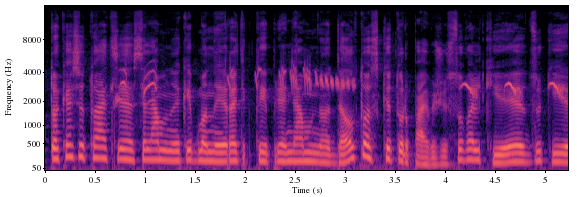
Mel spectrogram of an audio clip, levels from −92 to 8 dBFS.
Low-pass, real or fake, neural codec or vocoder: 14.4 kHz; real; none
